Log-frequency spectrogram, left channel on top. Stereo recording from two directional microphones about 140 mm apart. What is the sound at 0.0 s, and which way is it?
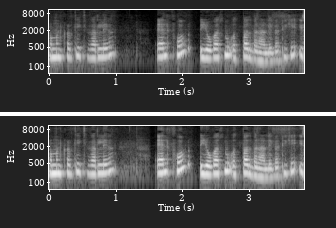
Speech, 35° right (ahead or behind).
